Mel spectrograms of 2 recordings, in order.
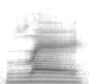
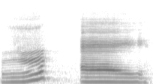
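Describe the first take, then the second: First: Said in the usual way. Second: "R, a" in two held sounds; sounded out. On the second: Shown as a demonstration. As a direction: draw out "R", pause, then long "a". Teacher sounds out ray by parts.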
